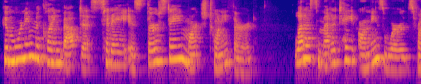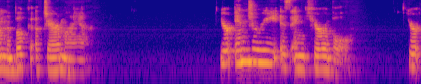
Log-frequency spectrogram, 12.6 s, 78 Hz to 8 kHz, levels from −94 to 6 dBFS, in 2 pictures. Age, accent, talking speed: 20-39, American, 120 wpm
